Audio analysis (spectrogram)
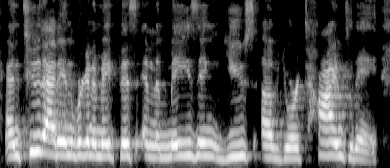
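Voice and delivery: ordinary delivery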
